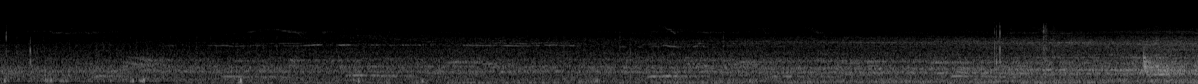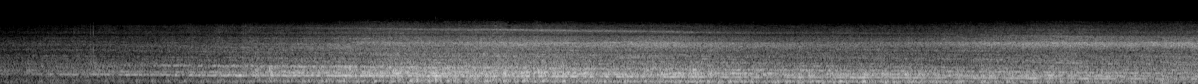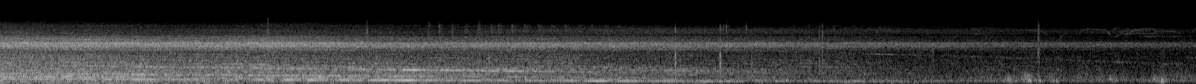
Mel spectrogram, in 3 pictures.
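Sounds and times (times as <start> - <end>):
electric train motor whine: 8.8 - 35.9.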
